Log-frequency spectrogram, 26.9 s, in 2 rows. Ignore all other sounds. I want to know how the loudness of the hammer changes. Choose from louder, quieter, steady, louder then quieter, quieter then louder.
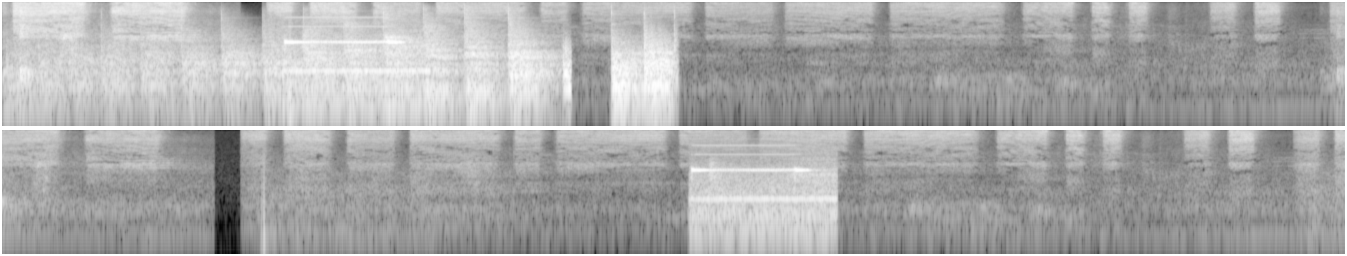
louder.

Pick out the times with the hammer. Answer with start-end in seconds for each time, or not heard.
0.0-6.8.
